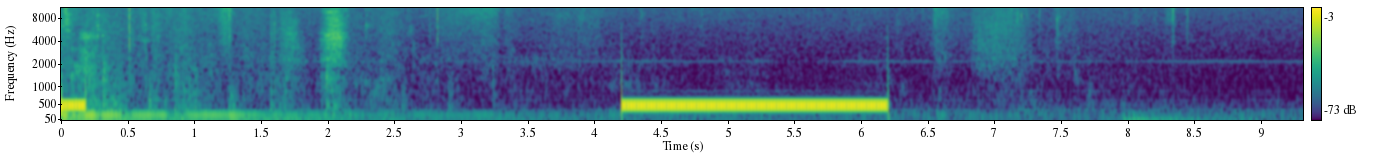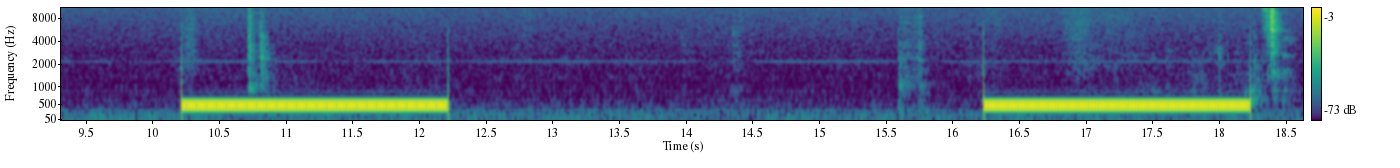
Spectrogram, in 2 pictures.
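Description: A phone call's ringback tone, on a call to a security systems company about getting cameras installed, purrs three times, each steady two-second burst followed by a longer silence, loud and clear over a low background hum, with faint muffled noise at the start.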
